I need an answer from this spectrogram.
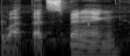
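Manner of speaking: usual speaking voice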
